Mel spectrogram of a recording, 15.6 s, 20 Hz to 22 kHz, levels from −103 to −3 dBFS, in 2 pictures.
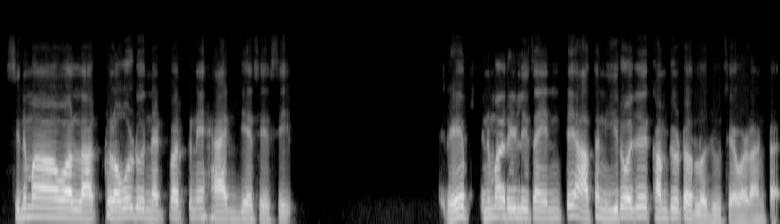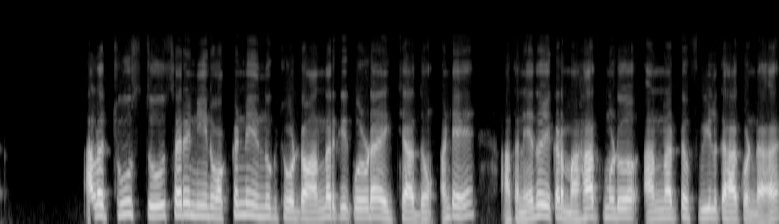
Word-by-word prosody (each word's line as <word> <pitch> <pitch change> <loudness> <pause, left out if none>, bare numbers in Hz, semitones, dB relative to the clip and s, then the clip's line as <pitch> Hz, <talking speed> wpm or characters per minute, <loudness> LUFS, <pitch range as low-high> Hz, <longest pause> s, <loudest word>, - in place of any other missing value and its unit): Cinema 170 +3 +1 0.2
వాళ్ళ 150 -1 +6 0.2
cloud 165 +3 +3
నెట్వర్క్‌ని 155 +3 -3
hack 135 0 +1
జేసేసి... 125 -1 -4 1.6
రేపు 175 +6 +3
సినిమా 155 +2 -1
రిలీజయింటే, 155 +1 -1
అతను 155 +2 -3
ఈ - - +4
రోజే 170 +1 +3
కంప్యూటర్‌లో 145 -6 +1
జూసేవాడంట. 100 -4 -3 1.0
అలా 195 +3 +5
చూస్తూ, 210 -3 -2 0.2
సరే 205 +1 +3
నేను 185 -2 -1
ఒక్కడినే 205 +6 -3
ఎందుకు 175 -2 -4
చూడ్డం, 150 -1 +2
అందరికీ 170 +3 -1
కూడా 160 +1 +2
ఇచ్చేద్దాం 130 0 0
అంటే, 175 +4 0 0.5
అతనేదో 145 +9 -1
ఇక్కడ 170 - 0
మహాత్ముడు 165 +2 +1 0.3
అన్నట్టు 155 +3 0
ఫీల్ 155 0 -2
కాకుండా, 130 -4 +1
155 Hz, 120 wpm, -23 LUFS, 135-170 Hz, 1.6 s, వాళ్ళ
